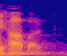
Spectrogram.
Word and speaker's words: Hubbard: Se escribe H-U-B-B-A-R-D, Hubbard.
